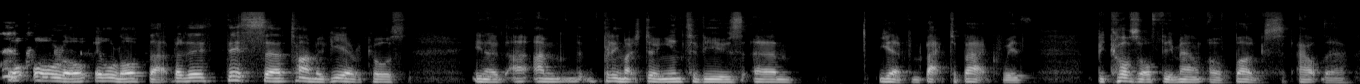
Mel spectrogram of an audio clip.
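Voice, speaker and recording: A man's voice: medium pitch, takes it slowly, dark tone. A man speaking as an interview guest, telling anecdotes in a hesitant, digressive way with repeated words. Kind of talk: conversational interview, rambling anecdotes.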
